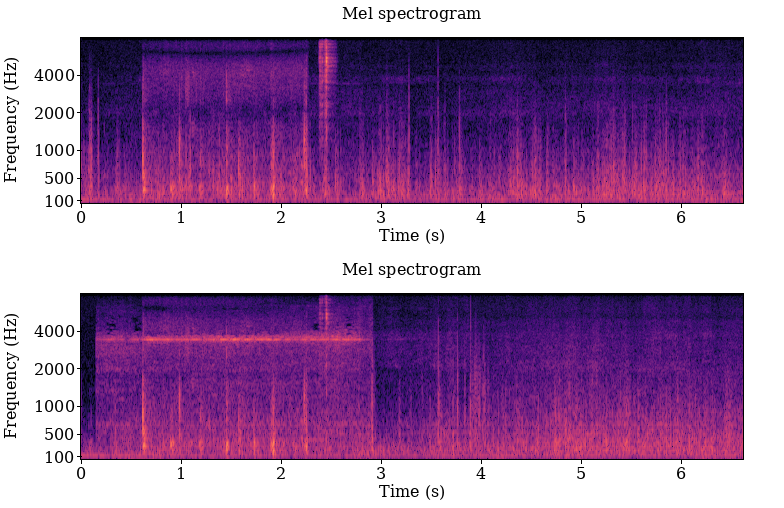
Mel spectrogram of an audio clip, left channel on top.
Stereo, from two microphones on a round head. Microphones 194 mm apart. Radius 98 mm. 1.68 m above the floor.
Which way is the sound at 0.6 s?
5° right (ahead or behind).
